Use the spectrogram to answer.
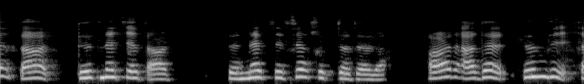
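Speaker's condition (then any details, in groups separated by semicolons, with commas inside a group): Muscular dystrophy; wheelchair user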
